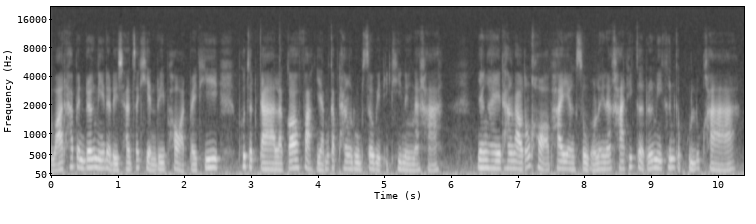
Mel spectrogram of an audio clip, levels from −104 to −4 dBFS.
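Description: No technical faults can be heard anywhere in this speech recording. There are no breaks, dropouts or distortion at any point to place in time.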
